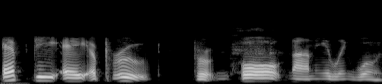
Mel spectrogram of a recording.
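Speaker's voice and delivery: deliberately slow. Describing a treatment found through a doctor, said slowly. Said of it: "I like to say that slowly".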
